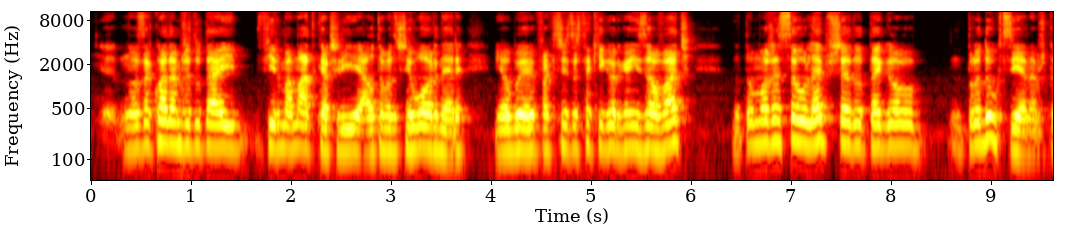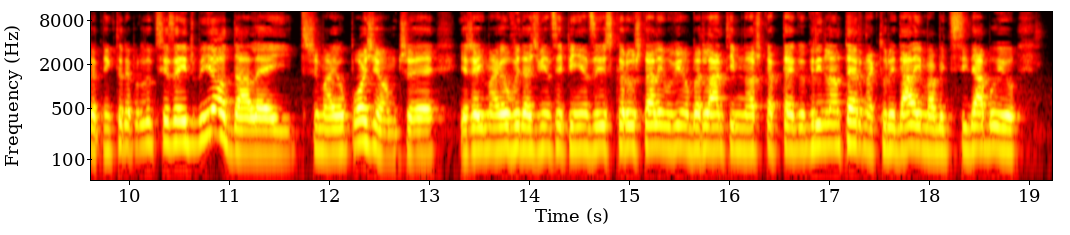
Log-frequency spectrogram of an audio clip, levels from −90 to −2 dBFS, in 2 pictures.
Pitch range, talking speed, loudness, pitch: 135-155 Hz, 170 wpm, -19 LUFS, 145 Hz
